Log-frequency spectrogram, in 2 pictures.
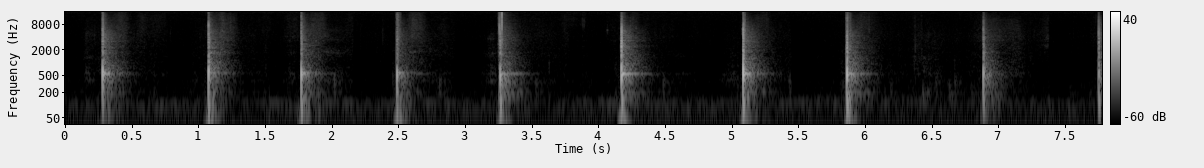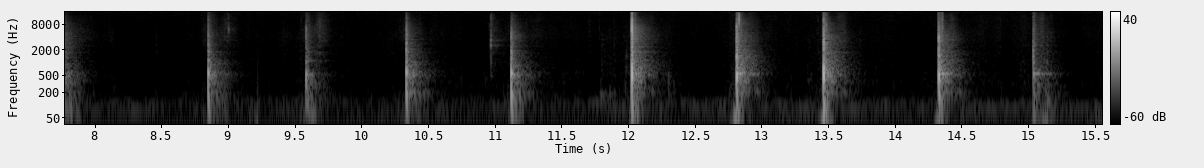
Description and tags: Close Combat Baseball Bat Head Hits Multiple
Multiple human head hits with a baseball bat.
baseball, bat, combat, fight, fighting, foley, fx, hit, sfx, sound, soundeffects, soundfx, studio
